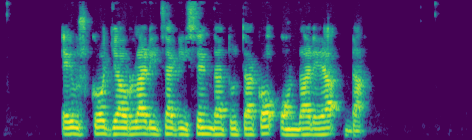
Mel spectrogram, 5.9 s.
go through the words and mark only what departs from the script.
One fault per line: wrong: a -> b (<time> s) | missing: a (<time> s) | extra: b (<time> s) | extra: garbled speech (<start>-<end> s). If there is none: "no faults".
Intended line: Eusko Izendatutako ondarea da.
extra: Jaurlaritzak (1.4 s)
